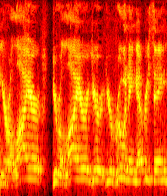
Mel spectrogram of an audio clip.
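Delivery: mock, repeated, accusing screaming outburst. Retelling how a senator reacted on hearing a name: imitating someone screaming. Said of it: "started screaming".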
